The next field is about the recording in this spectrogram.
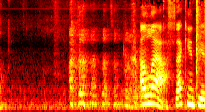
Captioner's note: student laughs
